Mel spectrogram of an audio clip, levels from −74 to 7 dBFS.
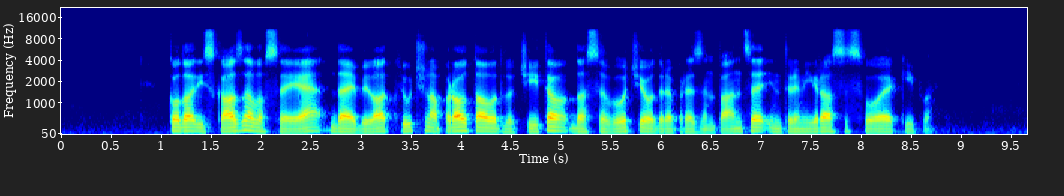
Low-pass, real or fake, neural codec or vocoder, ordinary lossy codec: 10.8 kHz; fake; codec, 24 kHz, 0.9 kbps, WavTokenizer, large speech release; none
